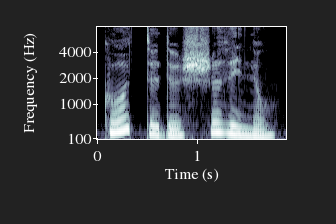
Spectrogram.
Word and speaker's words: Côte de Chevenot: So here, basically, we start with côte, côte, côte, and then it goes into de.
